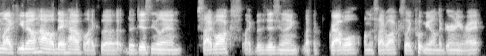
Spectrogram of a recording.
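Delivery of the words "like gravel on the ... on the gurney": ordinary talk, nothing marked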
